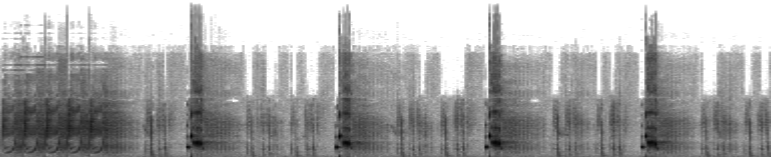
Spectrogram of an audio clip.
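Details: Lyrebird, a forest bird of Australia: a quick run of sharp, descending whistled notes, then loud broadband clattering bursts repeated about every one and a half seconds, with soft ticking notes between them.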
